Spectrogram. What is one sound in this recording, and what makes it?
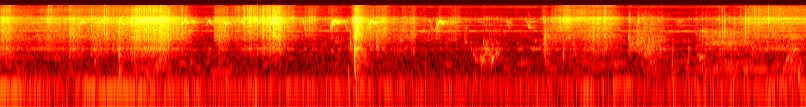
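Water splashes and trickles in a shallow pond.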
